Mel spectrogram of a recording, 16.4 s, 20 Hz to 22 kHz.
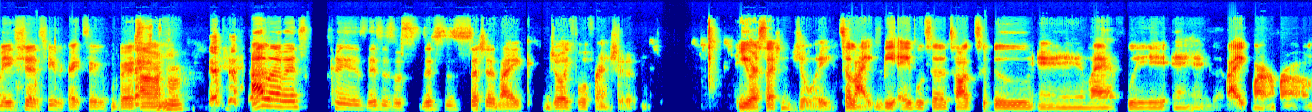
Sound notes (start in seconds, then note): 2.6 both laughing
